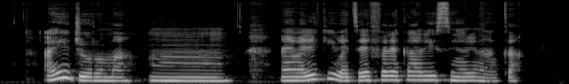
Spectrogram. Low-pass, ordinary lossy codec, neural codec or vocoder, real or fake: none; none; none; real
